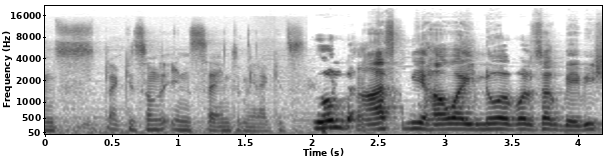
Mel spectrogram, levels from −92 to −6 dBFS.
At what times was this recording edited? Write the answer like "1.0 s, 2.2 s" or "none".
2.0 s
